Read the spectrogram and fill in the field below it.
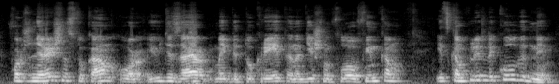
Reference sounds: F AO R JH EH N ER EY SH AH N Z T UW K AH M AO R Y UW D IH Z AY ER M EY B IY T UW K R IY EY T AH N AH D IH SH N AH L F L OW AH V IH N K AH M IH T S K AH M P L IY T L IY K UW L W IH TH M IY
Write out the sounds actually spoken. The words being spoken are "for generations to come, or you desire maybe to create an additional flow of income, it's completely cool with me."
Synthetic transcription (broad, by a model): F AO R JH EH N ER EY SH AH N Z T UW K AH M AO R Y UW D IH Z AY ER M EY B IY T UW K R IY EY T AH N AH D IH SH AH N F L OW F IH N K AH M IH T S K AH M P L IY T L IY K UW L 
